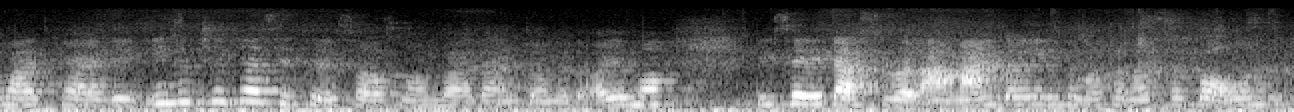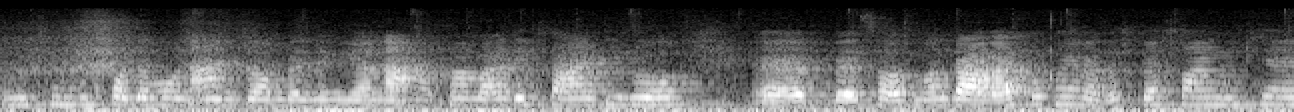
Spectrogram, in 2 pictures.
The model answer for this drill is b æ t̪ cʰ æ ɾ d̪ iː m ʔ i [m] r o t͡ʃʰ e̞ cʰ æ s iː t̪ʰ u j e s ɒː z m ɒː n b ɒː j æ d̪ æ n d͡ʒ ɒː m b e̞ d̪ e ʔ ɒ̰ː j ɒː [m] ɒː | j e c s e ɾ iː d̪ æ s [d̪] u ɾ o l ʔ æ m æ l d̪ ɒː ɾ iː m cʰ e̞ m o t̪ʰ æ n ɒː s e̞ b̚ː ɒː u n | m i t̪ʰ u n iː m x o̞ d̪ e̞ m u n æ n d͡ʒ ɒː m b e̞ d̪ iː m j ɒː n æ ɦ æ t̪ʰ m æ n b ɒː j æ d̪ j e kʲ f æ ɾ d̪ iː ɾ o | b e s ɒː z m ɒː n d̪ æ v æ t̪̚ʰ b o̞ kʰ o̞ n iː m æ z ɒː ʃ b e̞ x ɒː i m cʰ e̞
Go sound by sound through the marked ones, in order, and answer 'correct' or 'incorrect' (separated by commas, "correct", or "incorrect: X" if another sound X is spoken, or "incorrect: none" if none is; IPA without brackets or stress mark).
incorrect: n, correct, incorrect: t̪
